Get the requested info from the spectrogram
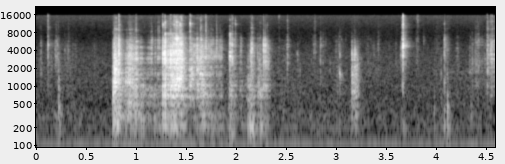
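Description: Loose Wilko Blox plastic building bricks clattering as hands handle and sort through them: a dense rattle about a second in, then a few separate clicks.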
